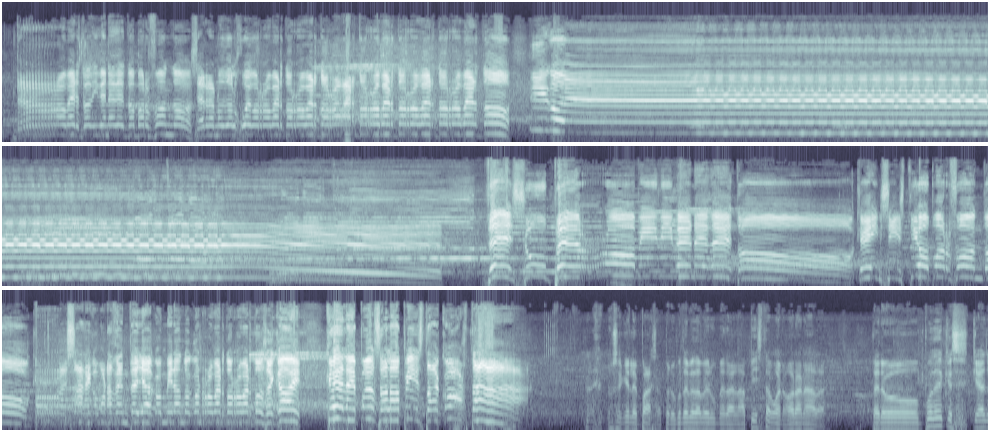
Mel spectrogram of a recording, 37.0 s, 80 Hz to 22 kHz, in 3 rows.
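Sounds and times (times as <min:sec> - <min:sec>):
excited shouted commentary: 0:00.2 - 0:31.2
man shouting goal call: 0:03.1 - 0:22.5, 0:25.0 - 0:30.4.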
